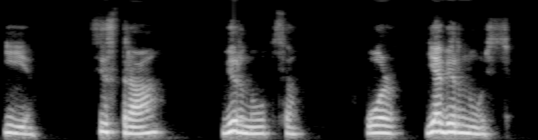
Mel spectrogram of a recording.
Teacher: More often, Russian people pronounce и instead of ye, but not always. I also met situation when Russian people said ye, but there are a lot of people who say и, and also in Ukraine you can meet и instead of ye.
